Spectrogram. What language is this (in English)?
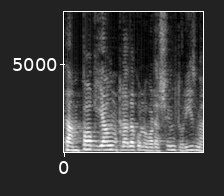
Catalan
